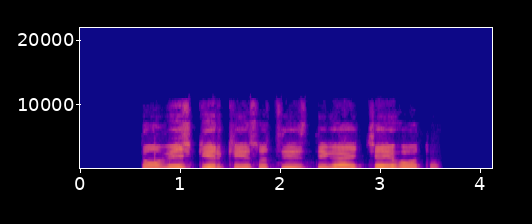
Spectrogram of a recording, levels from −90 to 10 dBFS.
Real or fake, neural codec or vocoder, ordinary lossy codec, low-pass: real; none; Opus, 32 kbps; 10.8 kHz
